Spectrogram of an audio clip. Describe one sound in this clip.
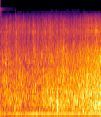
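Footsteps crunch on stones.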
